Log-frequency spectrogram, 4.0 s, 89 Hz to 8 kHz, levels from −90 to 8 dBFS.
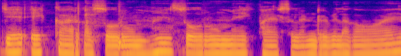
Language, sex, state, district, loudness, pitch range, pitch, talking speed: Hindi, male, Uttar Pradesh, Shamli, -15 LUFS, 105-115 Hz, 110 Hz, 255 wpm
